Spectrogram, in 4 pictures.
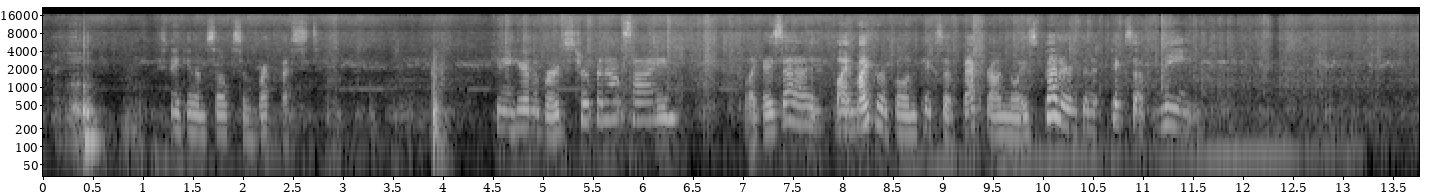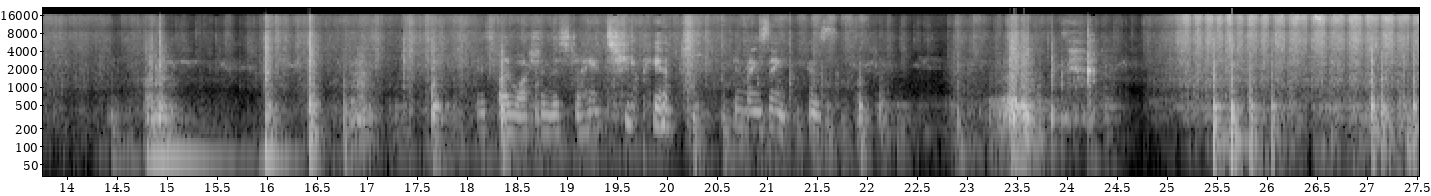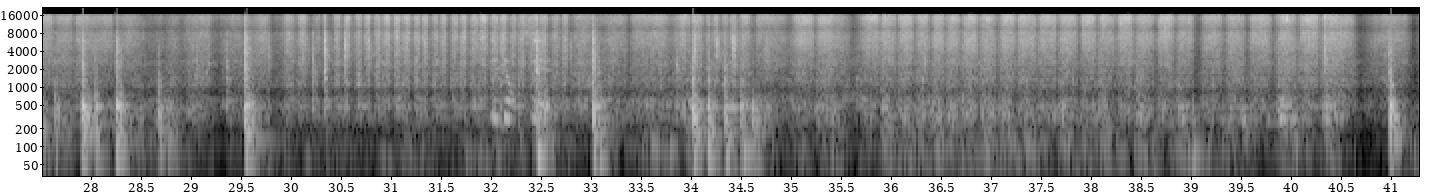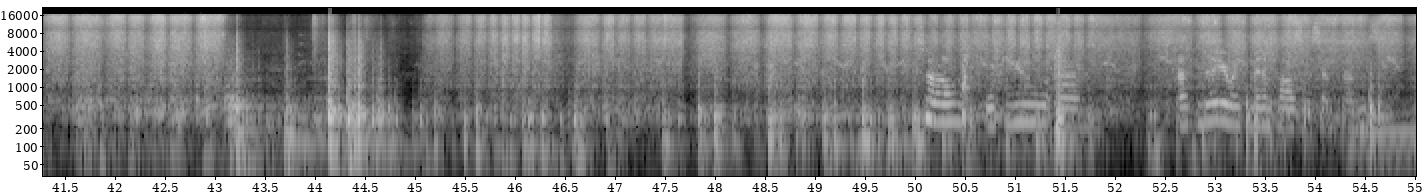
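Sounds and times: scourer scrubbing metal pan: 7.1s - 13.4s, 25.0s - 55.0s.

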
